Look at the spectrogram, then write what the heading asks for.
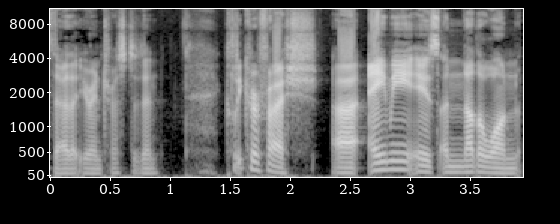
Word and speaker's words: Clique: I know it's pronounced click, but it's like click, like clique, like with a Q, like friendship group.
